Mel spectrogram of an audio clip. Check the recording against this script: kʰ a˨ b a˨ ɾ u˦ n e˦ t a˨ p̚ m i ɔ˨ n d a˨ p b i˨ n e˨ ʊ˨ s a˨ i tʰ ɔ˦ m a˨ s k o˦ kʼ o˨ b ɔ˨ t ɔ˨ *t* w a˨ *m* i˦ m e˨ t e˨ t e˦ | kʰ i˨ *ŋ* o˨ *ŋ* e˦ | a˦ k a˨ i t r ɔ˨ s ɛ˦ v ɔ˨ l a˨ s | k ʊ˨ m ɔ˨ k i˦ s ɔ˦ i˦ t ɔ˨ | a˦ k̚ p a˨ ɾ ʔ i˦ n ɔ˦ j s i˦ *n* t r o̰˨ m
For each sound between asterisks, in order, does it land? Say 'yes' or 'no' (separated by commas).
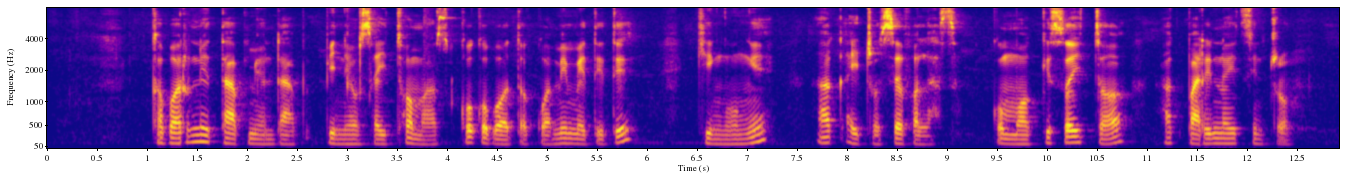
no, yes, yes, yes, yes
